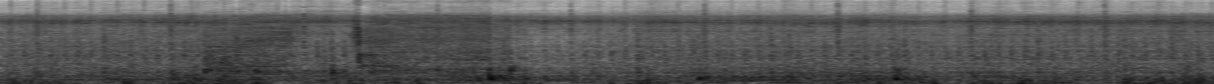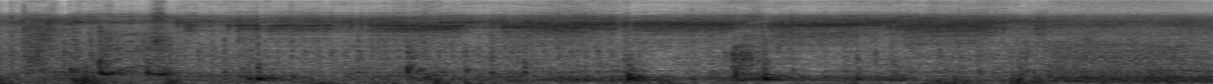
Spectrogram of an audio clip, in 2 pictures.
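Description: Lely robotic milker attaching its teat cups: the milking vacuum hisses steadily under scattered clicks and knocks from the arm and cups. One cup misses its hookup and draws air, and the hiss gets louder after about eleven seconds.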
